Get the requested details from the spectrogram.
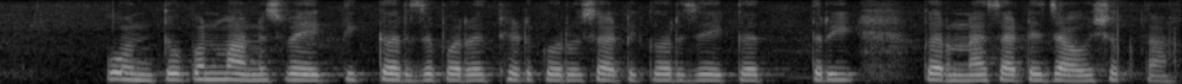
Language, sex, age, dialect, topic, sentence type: Marathi, female, 25-30, Southern Konkan, banking, statement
